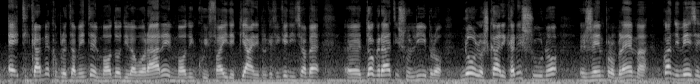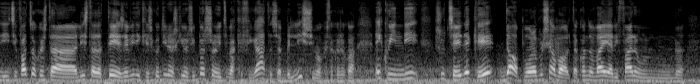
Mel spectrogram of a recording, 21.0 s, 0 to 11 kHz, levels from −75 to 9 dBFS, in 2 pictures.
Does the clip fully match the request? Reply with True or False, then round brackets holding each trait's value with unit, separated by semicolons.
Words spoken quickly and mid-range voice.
True (195 wpm; 155 Hz)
